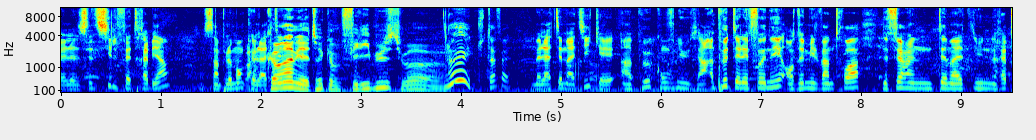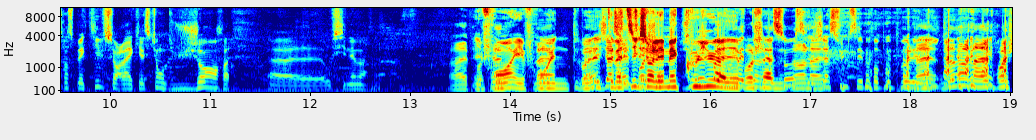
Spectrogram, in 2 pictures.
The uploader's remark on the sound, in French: Épisode spécial enregistré lors de la 22e édition du NIFFF (Neuchâtel International Fantastic Film Festival).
